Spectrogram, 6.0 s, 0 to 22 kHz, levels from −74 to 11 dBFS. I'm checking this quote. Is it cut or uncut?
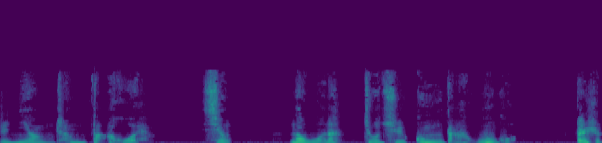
uncut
